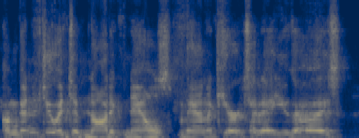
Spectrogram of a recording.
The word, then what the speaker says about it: Dipnotic: And it's a play on, like, you know, hypnotic, dipnotic, but it's spelled D-I-P, like dip, you know, for your nails.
